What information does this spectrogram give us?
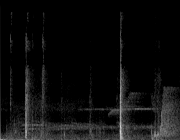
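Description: A whipbird gives a thin drawn-out whistle that ends in a sharp, explosive whip-crack, followed by a brief rising note. Other soft clicks and distant bird sounds are heard.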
